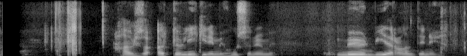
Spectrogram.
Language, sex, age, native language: Icelandic, male, 20-29, Icelandic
